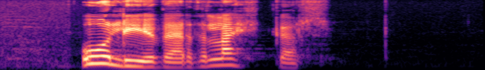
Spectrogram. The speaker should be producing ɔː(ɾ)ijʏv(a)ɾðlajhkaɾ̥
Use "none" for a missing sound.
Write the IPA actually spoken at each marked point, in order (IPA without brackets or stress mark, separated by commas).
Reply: l, ɛ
